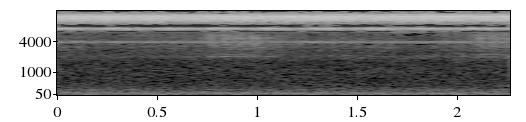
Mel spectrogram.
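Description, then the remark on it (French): A soft, continuous chorus of crickets chirping far off on a summer night in the countryside, a steady high-pitched trill with no pauses and no voices, quiet and distant against the still night air. “Vous entendez au loin la chanson des grillons qui se joignent au concert des grenouilles.”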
